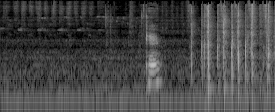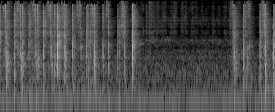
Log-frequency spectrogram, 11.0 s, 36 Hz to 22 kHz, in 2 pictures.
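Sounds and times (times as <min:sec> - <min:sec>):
cards being shuffled: 0:03.8 - 0:08.3, 0:10.1 - 0:11.0.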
